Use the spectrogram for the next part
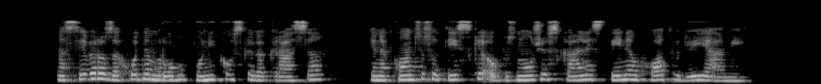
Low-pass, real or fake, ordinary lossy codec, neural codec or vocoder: none; real; none; none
